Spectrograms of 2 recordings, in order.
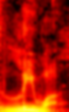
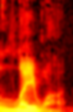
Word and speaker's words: Lewa: not the immediate default. It's Sure, Lewa. sure. And it certainly is not Leiwa. There is no A there. Yeah, no, I'm with you. So- I don't think that, but Lewa is written in the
